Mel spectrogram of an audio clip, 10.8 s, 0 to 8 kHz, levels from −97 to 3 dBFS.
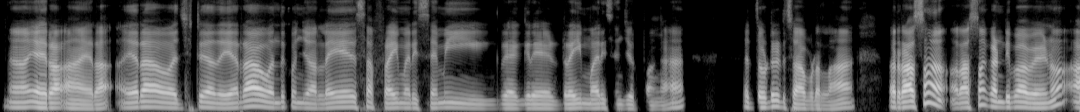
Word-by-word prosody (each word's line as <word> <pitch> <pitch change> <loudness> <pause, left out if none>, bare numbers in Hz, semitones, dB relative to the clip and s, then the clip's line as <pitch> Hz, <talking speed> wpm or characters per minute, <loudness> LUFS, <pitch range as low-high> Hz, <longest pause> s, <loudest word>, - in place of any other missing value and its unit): அ - - 0 0.3
இறா 125 0 +5
ஆ - - +1 0.2
இறா 110 +2 +1 0.3
இறாவ 145 +1 +4
வச்சிட்டு, 120 +5 -5
அந்த 120 -2 -1
இறாவ 155 +5 +5
வந்து 130 +1 -4
கொஞ்சம் 125 -4 -3
லேசா 140 +1 -1
ஃப்ரை 120 0 0
மாரி 120 -1 -4
செமி 130 +1 -4 0.4
கிரே 110 0 -2
கிரே 110 0 0 0.2
டிரை 115 0 +1
மாரி 115 +1 -1
செஞ்சிருப்பாங்க. 105 -3 -10 0.8
அத 140 - -6
தொட்டுட்டு 135 -1 -1
சாப்பிடலாம். 105 +2 -1 0.5
ரசம் 225 - +6 0.2
ரசம் 200 +9 0
கண்டிப்பா 140 0 +2
வேணும். 125 +5 0
125 Hz, 145 wpm, -23 LUFS, 115-140 Hz, 0.8 s, ரசம்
